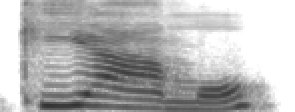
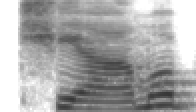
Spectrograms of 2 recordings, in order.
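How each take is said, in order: First: It begins with a hard 'k' sound. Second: It begins with a soft 'ch' sound. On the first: The speaker calls it right. "this is the way to make the C hard" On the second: The speaker calls it wrong. "people who know Spanish may be tempted to say chiamo"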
